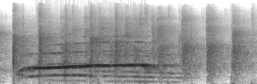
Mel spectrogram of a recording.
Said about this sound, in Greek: είμαι ενθουσιασμένο ε, γιατί σήμερα παιδιά, έχουμε καλεσμένη τη μικρή Ολλανδέζα. Ένα χειροκρότημα.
